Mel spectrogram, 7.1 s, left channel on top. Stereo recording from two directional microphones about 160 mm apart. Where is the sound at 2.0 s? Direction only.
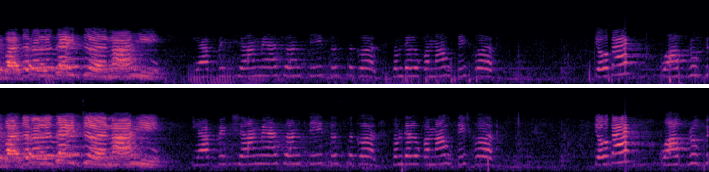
5° left (ahead or behind); by 6.3 s 15° right (ahead or behind).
